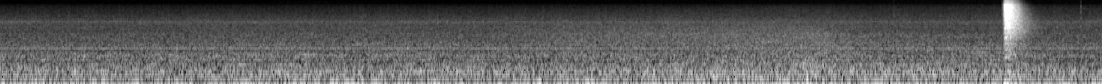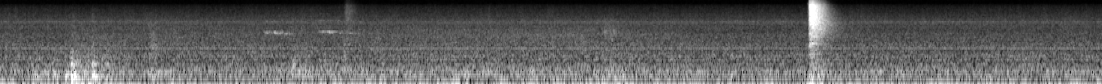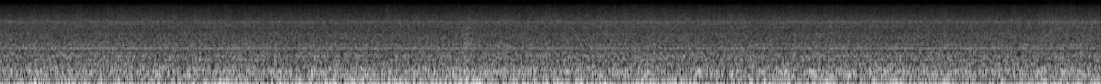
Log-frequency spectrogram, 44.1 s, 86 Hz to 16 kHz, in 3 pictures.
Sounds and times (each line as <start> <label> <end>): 12.5 steam releasing factory 14.2
25.4 steam releasing factory 26.2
